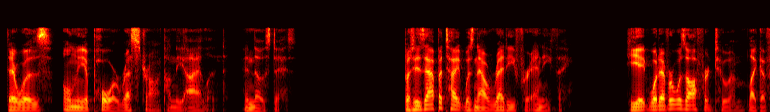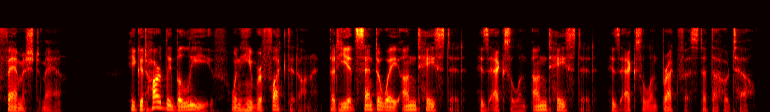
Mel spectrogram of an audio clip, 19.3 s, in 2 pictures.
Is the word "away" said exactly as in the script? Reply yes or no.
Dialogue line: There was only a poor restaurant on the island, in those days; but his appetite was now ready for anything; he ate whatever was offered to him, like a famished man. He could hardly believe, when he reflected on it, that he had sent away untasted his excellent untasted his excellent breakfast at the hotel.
yes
